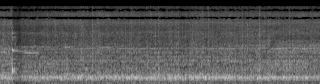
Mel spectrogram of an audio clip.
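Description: Capresso burr grinder's electric motor running steadily as it grinds coffee beans, a constant drone.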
